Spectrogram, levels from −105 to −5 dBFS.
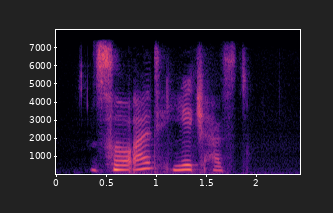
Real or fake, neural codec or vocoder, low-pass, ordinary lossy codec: fake; codec, 16 kHz, 0.8 kbps, ZipCodec; 7.2 kHz; AAC, 48 kbps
